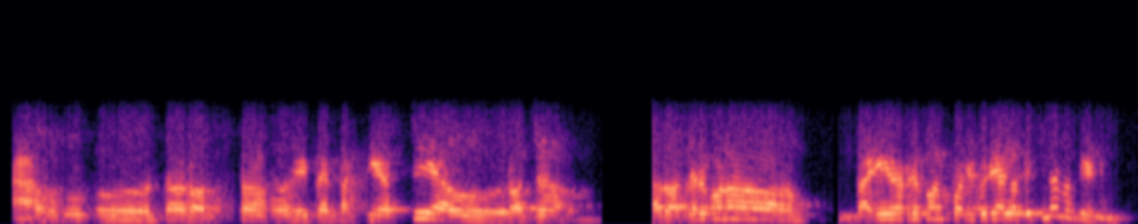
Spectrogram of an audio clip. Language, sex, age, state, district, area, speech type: Odia, male, 60+, Odisha, Dhenkanal, rural, conversation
